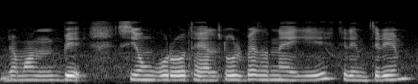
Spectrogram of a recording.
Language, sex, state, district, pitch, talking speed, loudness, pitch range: Chakma, female, Tripura, Dhalai, 210 Hz, 145 wpm, -17 LUFS, 205-245 Hz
